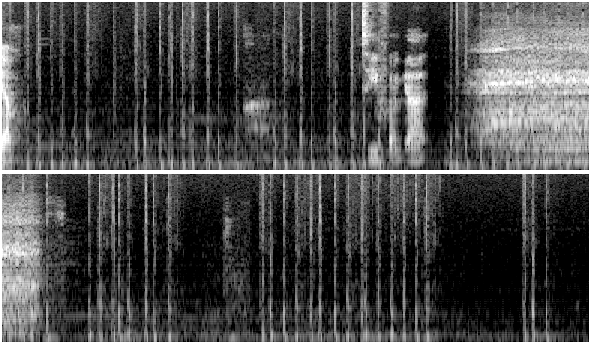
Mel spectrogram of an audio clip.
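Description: Hooves clop quickly and steadily as a mount gallops.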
